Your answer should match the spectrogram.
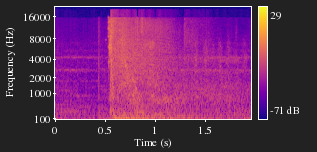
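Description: A soldier fires a shot in the XCOM 2 video game, heard as a single sudden loud gunshot boom followed by a sustained rumbling tail, with no talk over it.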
